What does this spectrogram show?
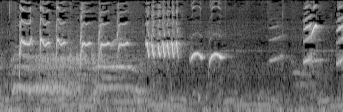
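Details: Tame starling with a loud, varied song filled with learned phrases, used as tutor song for other birds: repeated chirps near the start, a buzzy trill, then short rising and falling whistles and high slurred notes.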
